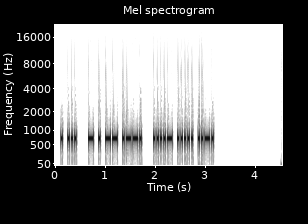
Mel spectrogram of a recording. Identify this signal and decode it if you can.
Morse code, heard as a keyed tone, about 36 wpm, 700 Hz. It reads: ES TEMP 45F
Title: Practice QSO - Exchange 2 - Info - 35wpm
